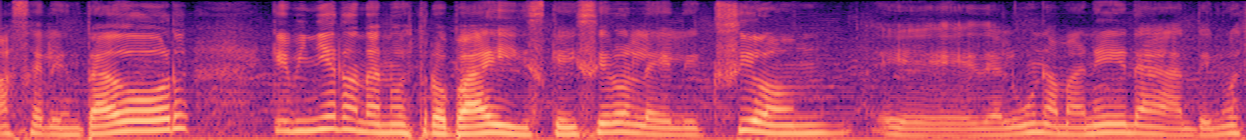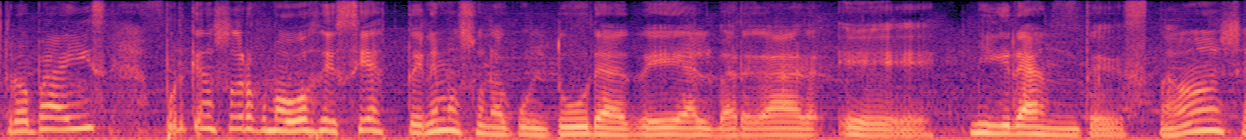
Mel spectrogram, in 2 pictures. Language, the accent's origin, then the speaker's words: Spanish; Argentina; ya olvidamos tal vez el idioma porque no lo aprendimos, el idioma de nuestros abuelos. Ya somos como absolutamente argentinas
